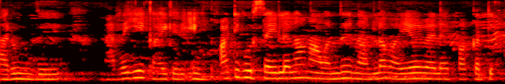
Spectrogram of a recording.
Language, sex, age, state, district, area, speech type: Tamil, female, 18-30, Tamil Nadu, Thanjavur, rural, spontaneous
